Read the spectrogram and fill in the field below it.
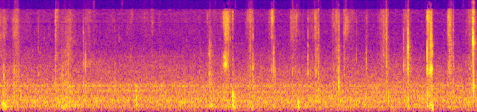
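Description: A deck of tarot cards is shuffled close by, quiet repeated riffling flicks and soft card snaps in quick irregular bursts.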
